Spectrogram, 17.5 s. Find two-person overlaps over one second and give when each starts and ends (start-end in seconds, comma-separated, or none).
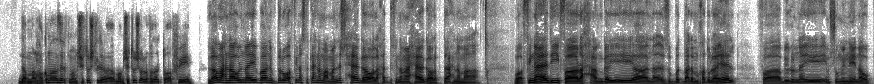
none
